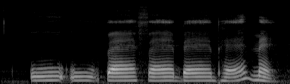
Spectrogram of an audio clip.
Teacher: इनका उच्चारण हम होठ से करते हैं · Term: ओष्ठायाः वर्णः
